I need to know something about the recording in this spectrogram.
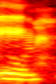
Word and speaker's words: Eyam: EYAM. Pronounced Eam.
